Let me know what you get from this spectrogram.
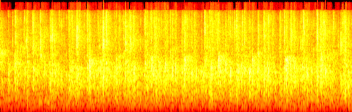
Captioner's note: audience applauding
